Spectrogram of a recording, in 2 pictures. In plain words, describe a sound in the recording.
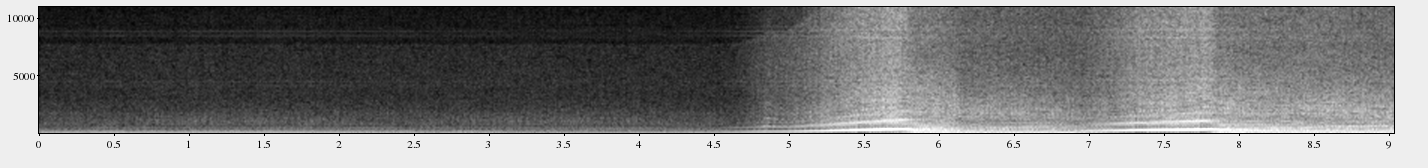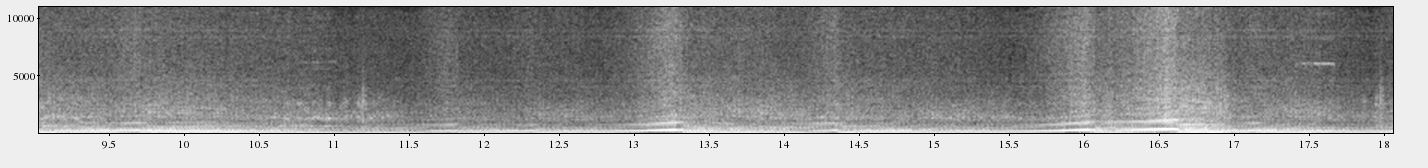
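A sports car engine idles, then revs up and down as the car drives.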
